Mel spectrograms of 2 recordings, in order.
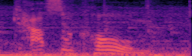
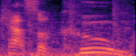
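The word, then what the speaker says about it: Castle Combe: to be going to castlecomb in the United Kingdom with the teeth correction I have a correction on the pronunciation it's pronounced Castle coomb okay my apologies thank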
